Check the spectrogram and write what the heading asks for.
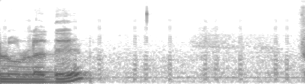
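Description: A voice speaking for about half a second, then near silence: faint room tone with a low steady hum and a few faint clicks.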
